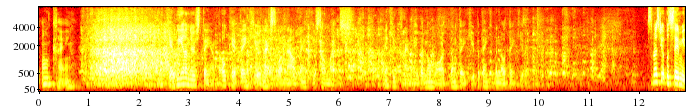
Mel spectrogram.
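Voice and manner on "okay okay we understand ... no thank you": soft, low, polite dismissal; imitated underwhelmed audience, hushed and low; unimpressed crowd. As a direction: gently wave the comedian away. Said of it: "when the crowd's like".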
